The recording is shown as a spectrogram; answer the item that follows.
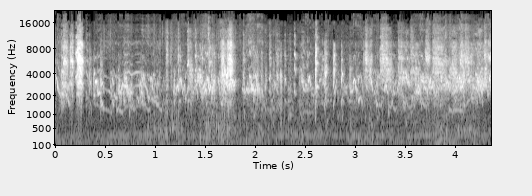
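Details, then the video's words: Colony of Australian budgies in an aviary chirping and singing, a dense continuous chatter of high, shrill, overlapping tweets and squawky notes with no pauses. A faint low hum runs underneath. "Budgie birds Chirping sounds"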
